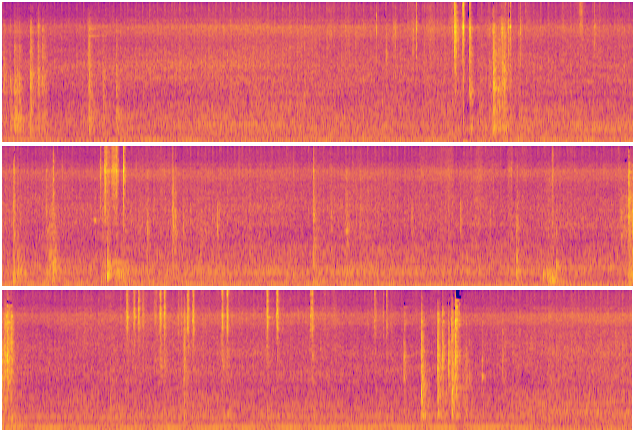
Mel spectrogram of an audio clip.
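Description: A flatbed tow truck's engine idling steadily, with the metallic clanks and rattles of tie-down chain hooks and straps being handled on the flatbed deck. The clanks come at irregular moments, several of them sharp.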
